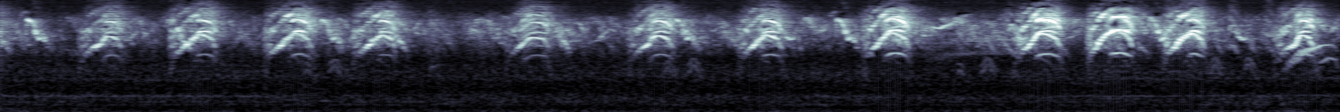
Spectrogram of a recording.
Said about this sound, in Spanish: Una bandada de rabilargos, jóvenes y adultos, recorre la dehesa una vez concluida la estación reproductora.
